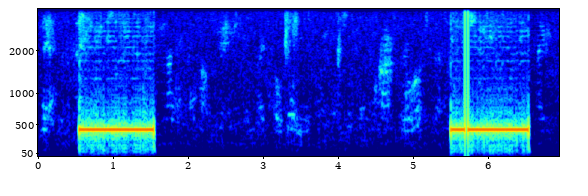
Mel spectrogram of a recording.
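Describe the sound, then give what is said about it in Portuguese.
Telephone ringback tone heard while placing a call: two steady, mid-pitched beeps about a second long each, separated by a long quiet gap with only faint scattered noises. “Mas está chamando.”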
